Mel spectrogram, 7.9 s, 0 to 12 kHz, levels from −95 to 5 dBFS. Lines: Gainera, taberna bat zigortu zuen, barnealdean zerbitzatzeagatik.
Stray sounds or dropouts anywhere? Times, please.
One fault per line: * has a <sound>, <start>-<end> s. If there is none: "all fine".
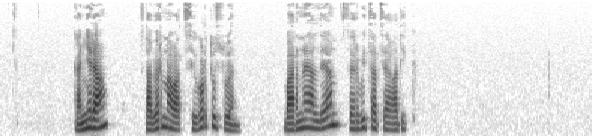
all fine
